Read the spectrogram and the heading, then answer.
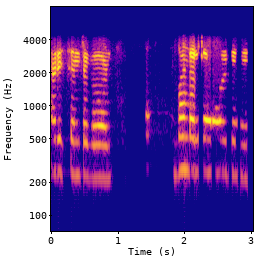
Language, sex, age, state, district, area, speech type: Marathi, female, 18-30, Maharashtra, Ahmednagar, rural, conversation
